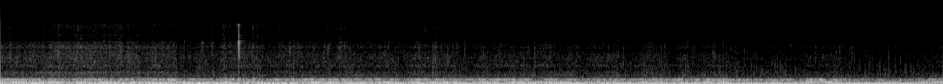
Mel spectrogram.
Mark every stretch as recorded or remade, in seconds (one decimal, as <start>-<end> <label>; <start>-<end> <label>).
0.0-0.5 recorded; 0.5-3.0 remade; 3.0-9.4 recorded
